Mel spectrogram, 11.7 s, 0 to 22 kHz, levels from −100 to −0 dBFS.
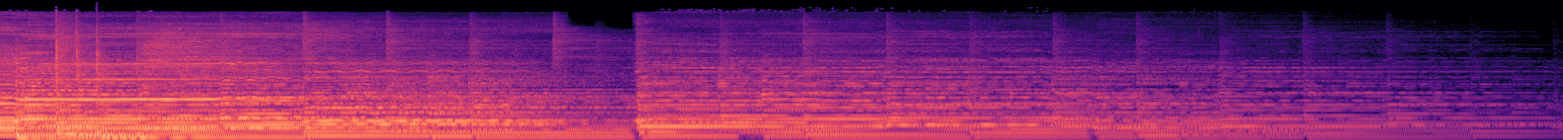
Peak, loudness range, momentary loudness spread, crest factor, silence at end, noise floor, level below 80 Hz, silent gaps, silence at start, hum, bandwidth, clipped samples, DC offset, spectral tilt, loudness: -6 dBFS; 18 LU; 21 LU; 18 dB; 1.05 s; -54 dBFS; -36 dBFS; none; 0 s; none; 17.5 kHz; under 0.1%; under 0.1%; -5 dB/octave; -23 LUFS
